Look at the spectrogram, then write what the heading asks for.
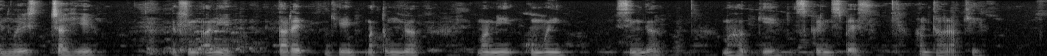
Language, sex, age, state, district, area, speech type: Manipuri, male, 18-30, Manipur, Senapati, rural, read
